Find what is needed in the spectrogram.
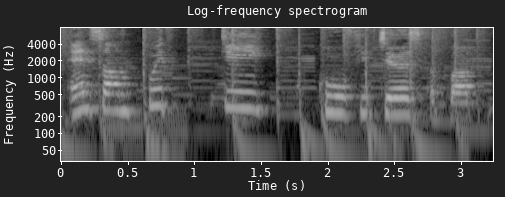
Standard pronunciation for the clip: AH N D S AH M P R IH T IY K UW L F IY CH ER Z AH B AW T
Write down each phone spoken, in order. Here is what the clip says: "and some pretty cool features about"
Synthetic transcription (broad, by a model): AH N S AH M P W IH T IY K UW L F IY CH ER S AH B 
